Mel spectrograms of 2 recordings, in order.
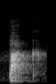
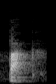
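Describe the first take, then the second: No difference in how they are said.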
